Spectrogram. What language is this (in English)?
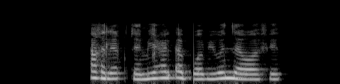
Arabic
